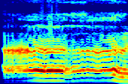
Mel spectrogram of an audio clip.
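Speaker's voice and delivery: high, loud monotone groan; Tina groan. Retold or imitated. Kid making Tina's groan to escape, high and loud. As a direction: drone a long uh like a cartoon teen. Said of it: "literally making that noise".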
